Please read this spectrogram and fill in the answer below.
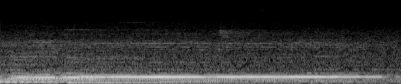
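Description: Small choir and digital piano holding the closing chord of a Tagalog hymn: the chord shifts to its final form about half a second in, is sustained, and is released near the end.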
